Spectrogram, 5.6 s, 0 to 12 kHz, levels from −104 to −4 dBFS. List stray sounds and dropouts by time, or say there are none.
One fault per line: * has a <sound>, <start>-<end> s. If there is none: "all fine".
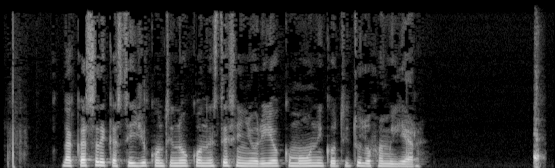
* has a throat clearing, 5.3-5.5 s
